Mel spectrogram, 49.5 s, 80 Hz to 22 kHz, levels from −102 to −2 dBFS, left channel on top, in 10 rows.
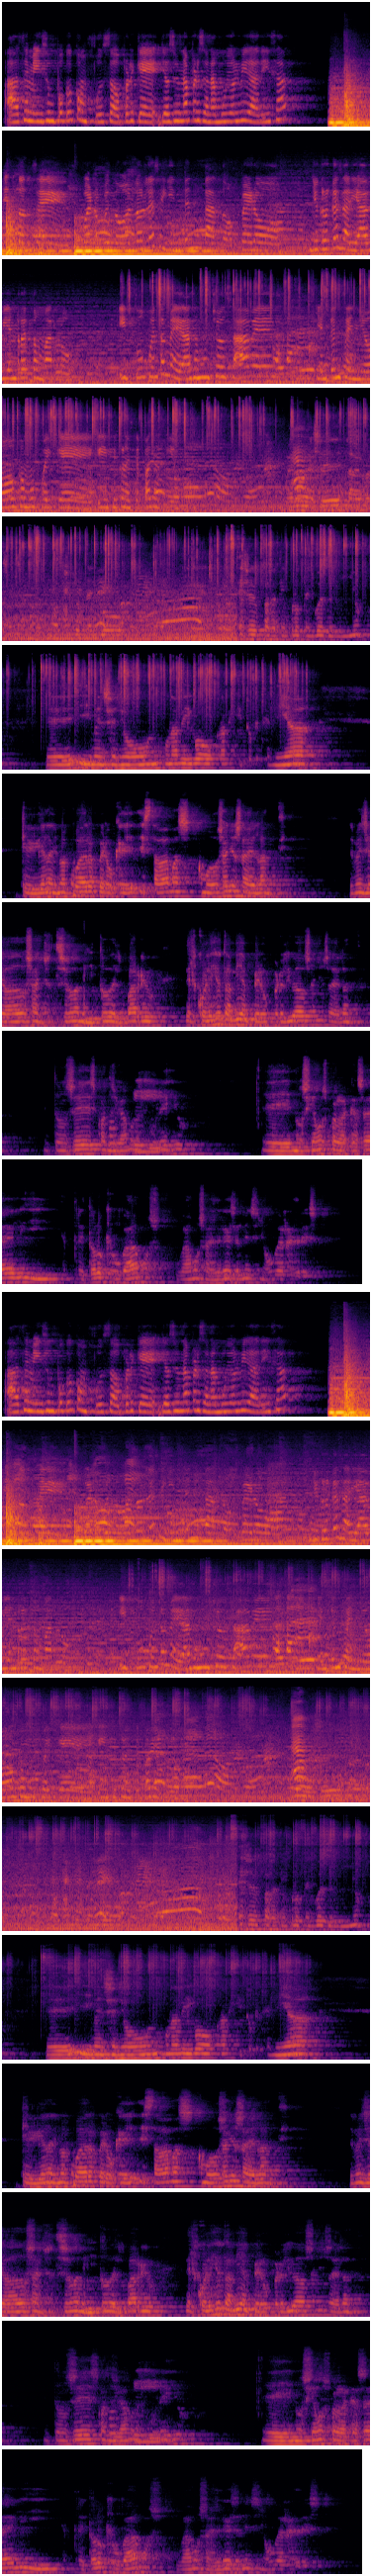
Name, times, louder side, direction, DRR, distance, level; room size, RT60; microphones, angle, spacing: voice 1, 0.0-3.9 4.9-11.0 11.5-13.6 14.1-17.5 41.1-41.9, left 2 dB, 30° left, 8 dB, 0.9 m, -40 dB
Drums and gon in a buddhist monastery, 4.4-23.0, right 3 dB, 65° right, 0.8 m, -30 dB
sound 1, 8.6-17.9, right 1 dB, 20° right, 1.5 m, -47 dB
sound 2, 11.5-24.9 25.2-28.9, left 11 dB, 85° left, 2.2 m, -48 dB
voice 2, 18.4-21.5 22.3-24.7 25.4-27.9 28.3-29.0 30.0-33.6 34.5-36.8 37.2-39.5 40.4-42.2 43.2-45.3 45.7-48.9, left 1 dB, 65° left, 3 dB, 3.7 m, -45 dB
25.5 x 21.0 x 8.7 m, 0.97 s
head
